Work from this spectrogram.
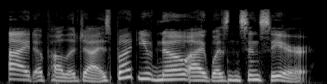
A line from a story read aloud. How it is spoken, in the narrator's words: Marsh said, and I thought he was close to laughing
